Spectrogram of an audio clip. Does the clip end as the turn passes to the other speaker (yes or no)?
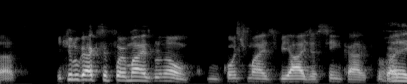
yes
